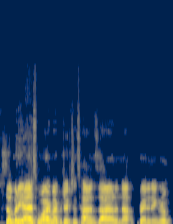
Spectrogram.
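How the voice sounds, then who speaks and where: A young man co-hosting a casual sports betting livestream, chatty and quick to laugh while he answers questions from the chat. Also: a little high, little pitch movement, sharp tone, clear, resonant tone. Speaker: sports betting stream co-host.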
